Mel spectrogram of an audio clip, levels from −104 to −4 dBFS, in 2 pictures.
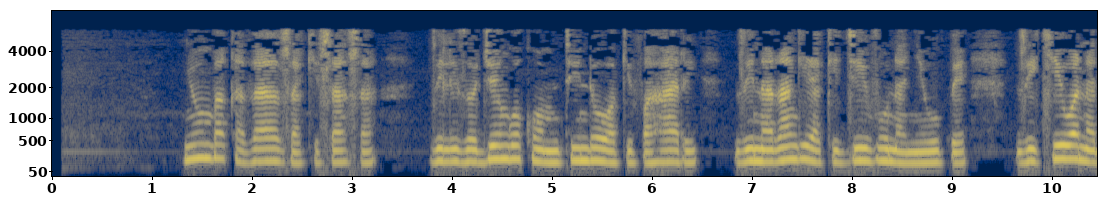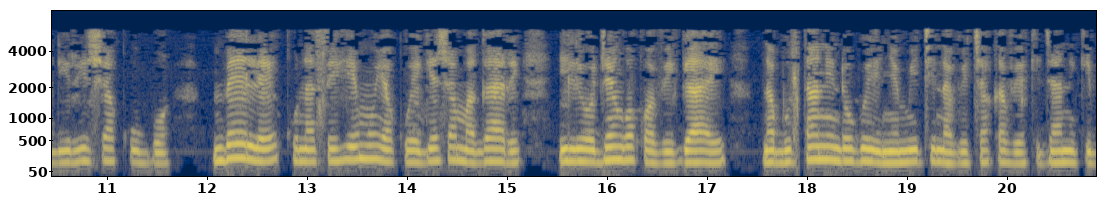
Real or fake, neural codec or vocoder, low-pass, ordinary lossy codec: real; none; 7.2 kHz; MP3, 24 kbps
